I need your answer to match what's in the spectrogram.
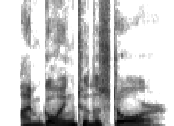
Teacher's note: for statements, we use a falling intonation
